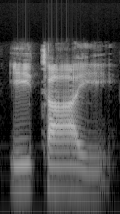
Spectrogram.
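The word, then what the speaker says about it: 痛い: The Japanese reading is itai, and the parentheses there indicate that ending may change depending on usage.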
